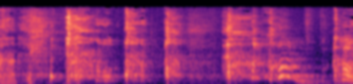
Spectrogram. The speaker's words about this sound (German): Ich muss hier gerade mal husten.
